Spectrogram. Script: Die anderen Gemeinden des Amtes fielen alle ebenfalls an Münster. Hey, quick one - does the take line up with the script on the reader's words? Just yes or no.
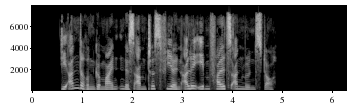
yes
